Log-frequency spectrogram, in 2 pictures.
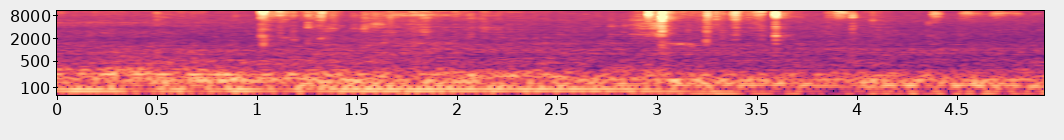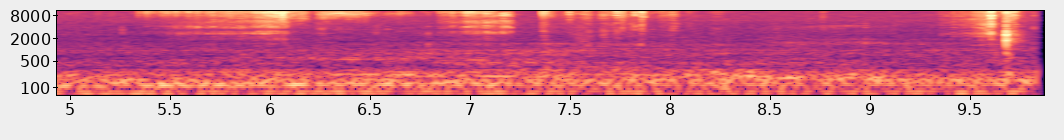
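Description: Scissors snip through a leftover piece of paper, a close, quiet run of crisp cuts and rustling, with sharper snips spaced irregularly over a faint background hum.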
